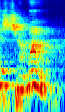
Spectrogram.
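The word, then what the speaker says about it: שמר: Pero en la palabra de Dios dice que la palabra guardar en la Biblia, en el hebreo la palabra guardar se dice shamá.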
